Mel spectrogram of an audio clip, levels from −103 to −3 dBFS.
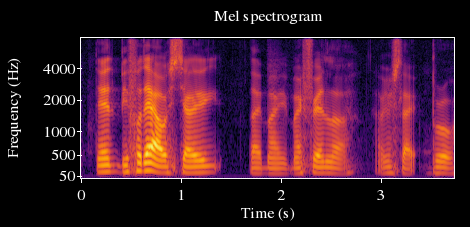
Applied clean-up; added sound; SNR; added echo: none; none; none; none.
